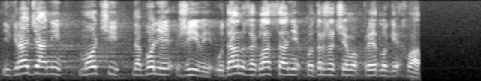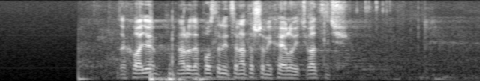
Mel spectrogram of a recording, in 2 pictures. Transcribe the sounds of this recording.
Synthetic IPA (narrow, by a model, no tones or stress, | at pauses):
iɡɾad͡ʑanimo̞t͡ɕid̪abo̞ʎe̞ʒiːʋeːʔud̪aːnuzaɡlˠasaːɲe̞po̞d̪r̩ʒat͡ɕe̞mo̞pɾjeːd̪lo̞ɡe̞xʋaː | zaxʋaʎujemnaːɾod̪napo̞slˠanit̪sanat̪aʃamixailoʋit͡ɕʋasit͡ɕ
